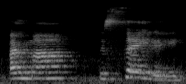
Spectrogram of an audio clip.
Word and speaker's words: Omar Busaidy: So please welcome Omar Busaidy. Yeah. Did I pronounce that right?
